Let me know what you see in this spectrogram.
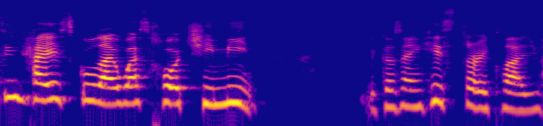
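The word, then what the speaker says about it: Ho Chi Minh: When I was in high school, I was Ho Chi Min. Because in history class, you have to like pick a character and here and there. And I was ho and I pronounce the H, right?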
